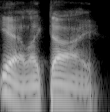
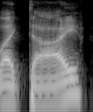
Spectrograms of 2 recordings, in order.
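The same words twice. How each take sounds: First: "die" falling like a settled fact; matter-of-fact confirmation. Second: "die" lifted as a question. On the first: Trainer confirming the grim advice to student teacher, matter-of-fact. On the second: Student teacher checking the trainer's grim advice, questioning. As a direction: end on a rising, checking "die". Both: Retold or imitated.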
